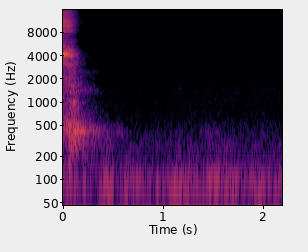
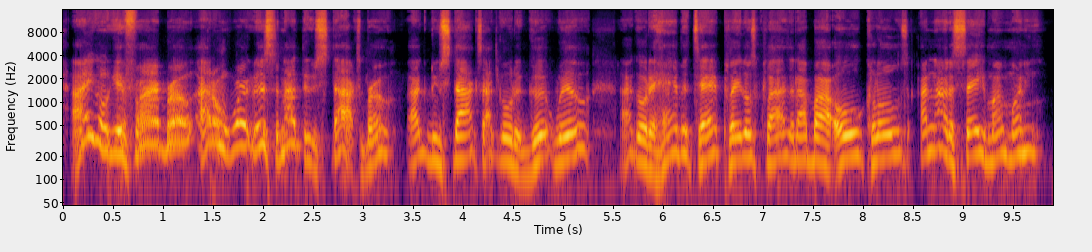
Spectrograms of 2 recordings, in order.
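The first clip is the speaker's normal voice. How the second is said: much higher mocking voice of a broke guy; mock the chatter bragging, pitched way up; mocking impression; 7 semitones higher than usual. Streamer mimicking a chatter who brags about stocks, in a much higher mocking voice.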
